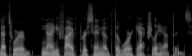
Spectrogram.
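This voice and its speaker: Against a quiet background, a man speaks at a moderate pace in a very deep, low voice with ordinary pitch variation and a dry sound with no echo. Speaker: guest. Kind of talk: interview answer. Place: studio. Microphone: studio mic.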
